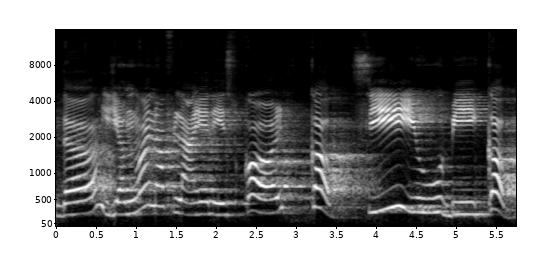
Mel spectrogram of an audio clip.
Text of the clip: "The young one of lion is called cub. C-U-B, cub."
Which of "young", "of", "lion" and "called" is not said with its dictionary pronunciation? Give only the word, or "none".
of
